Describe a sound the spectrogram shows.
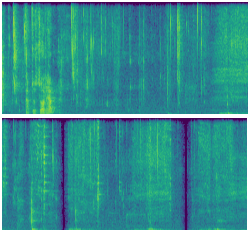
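A knife cuts through soft meat on a wooden board.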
